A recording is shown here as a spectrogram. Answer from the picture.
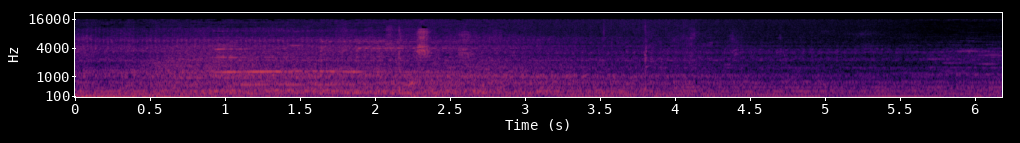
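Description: Title-sequence soundtrack: a low rumbling drone with a few faint higher tones, slowly fading.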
